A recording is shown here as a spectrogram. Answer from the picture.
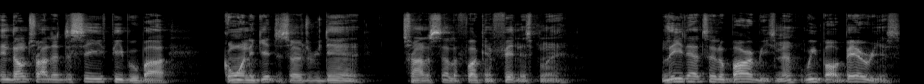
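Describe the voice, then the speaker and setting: A man with a fairly low pitch and a bright, sharp, animated tone speaks at a moderate pace with ordinary pitch variation and long, frequent pauses. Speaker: podcast host and music artist. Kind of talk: casual solo podcast monologue. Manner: animated, blunt, opinionated.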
